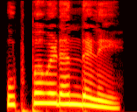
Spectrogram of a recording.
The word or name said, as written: ಉಪ್ಪವಡಂದಳೆ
